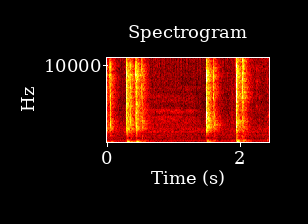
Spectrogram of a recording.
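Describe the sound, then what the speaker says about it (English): Keys clack on a computer keyboard during a hacking session: a few separate, clear keystrokes in small pairs with pauses between them, close and alone over a low steady hum. "you can't really see what I'm typing"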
